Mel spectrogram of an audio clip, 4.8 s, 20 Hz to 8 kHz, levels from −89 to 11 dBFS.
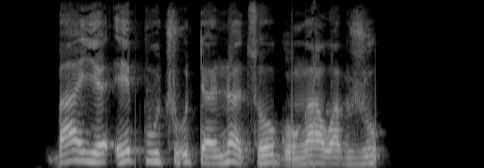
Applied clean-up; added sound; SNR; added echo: neural mask model Resemble Enhance denoiser.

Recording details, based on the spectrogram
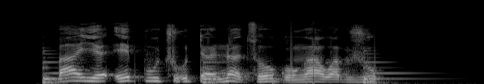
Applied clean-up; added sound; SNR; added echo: none; Bowed string instrument; 10 dB; none.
